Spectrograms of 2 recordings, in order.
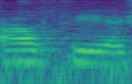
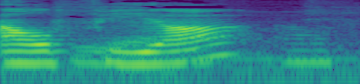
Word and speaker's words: Althea: Althea. Yeah. Althea.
